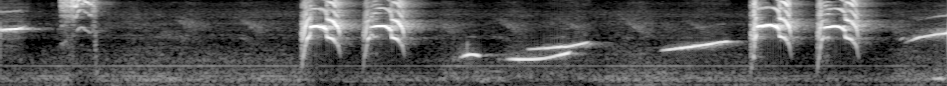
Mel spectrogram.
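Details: Green Indian ringneck parakeet kept as a pet, alternating loud doubled screeches with smooth rising whistles in short runs, squawk pairs repeated about every two seconds, a faint steady hum behind.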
